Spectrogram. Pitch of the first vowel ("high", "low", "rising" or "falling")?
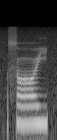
high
